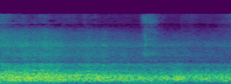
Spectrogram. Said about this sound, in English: Well, that was a rather large explosion. Yeah. Yeah. It's like when you watch the video, he turns his head and you can see the half of his face that's facing the explosion is just completely red. Like it's fully light up from this massive explosion.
